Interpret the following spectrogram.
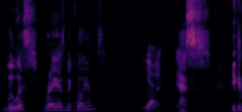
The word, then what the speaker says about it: Louis Reyes McWilliams: Louis Reyes McWilliams.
